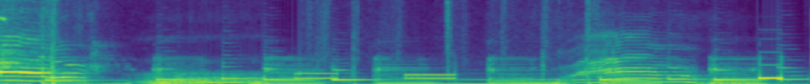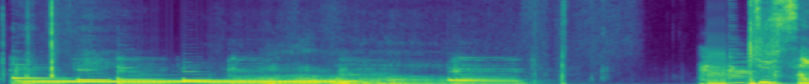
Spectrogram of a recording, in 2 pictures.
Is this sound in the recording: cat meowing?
yes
